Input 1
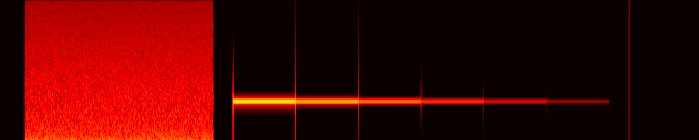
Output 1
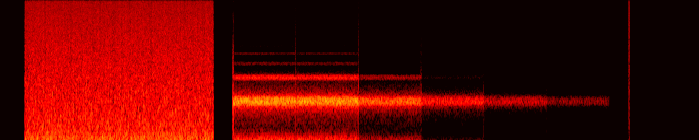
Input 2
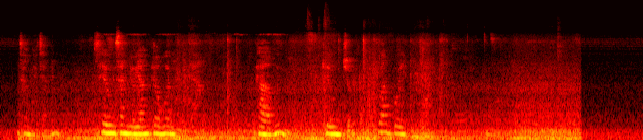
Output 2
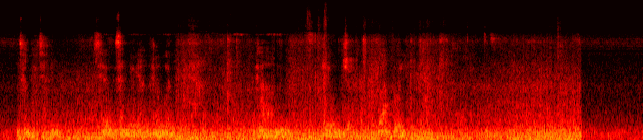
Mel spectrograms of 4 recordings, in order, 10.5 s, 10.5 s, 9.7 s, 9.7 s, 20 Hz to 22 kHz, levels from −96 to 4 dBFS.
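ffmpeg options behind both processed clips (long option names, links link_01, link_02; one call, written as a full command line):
ffmpeg -i in.wav -af "acompressor=threshold=-35dB:ratio=20:attack=1.8:release=25:knee=1:detection=rms,aeval=exprs='0.0562*(cos(1*acos(clip(val(0)/0.0562,-1,1)))-cos(1*PI/2))+0.00224*(cos(3*acos(clip(val(0)/0.0562,-1,1)))-cos(3*PI/2))+0.00447*(cos(4*acos(clip(val(0)/0.0562,-1,1)))-cos(4*PI/2))':channel_layout=same,afftfilt=real='hypot(re,im)*cos(2*PI*random(0))':imag='hypot(re,im)*sin(2*PI*random(1))':win_size=512:overlap=0.75,volume=7.5dB" out.wav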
